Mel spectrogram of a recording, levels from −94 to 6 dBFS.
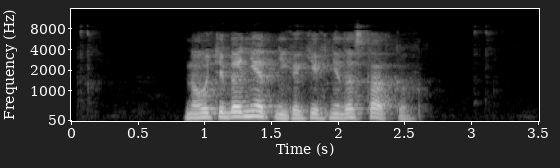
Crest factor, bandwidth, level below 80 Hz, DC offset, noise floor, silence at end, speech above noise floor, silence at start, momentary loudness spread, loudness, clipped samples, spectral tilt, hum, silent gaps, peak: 20 dB; 7.8 kHz; -56 dBFS; under 0.1%; -80 dBFS; 0.95 s; 60 dB; 0.85 s; 13 LU; -21 LUFS; under 0.1%; -6.5 dB/octave; none; none; -4 dBFS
